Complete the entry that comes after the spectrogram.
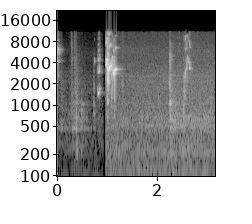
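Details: Rosy-faced lovebird, a pet bird, giving a short squeaky note then a loud doubled harsh chirp, followed by softer chirps, over faint low street noise.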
